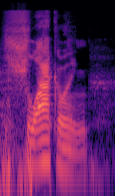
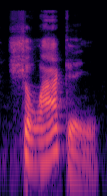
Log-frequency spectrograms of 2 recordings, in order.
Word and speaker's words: shellacking: right after the uh shackling shackling Slack Shing shellacking I added an extra syllable uh shellacking of Penn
